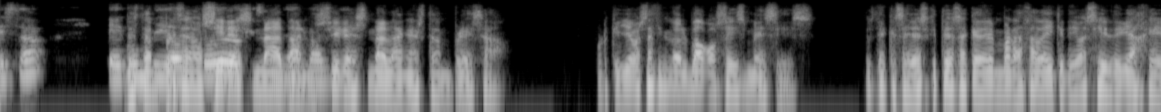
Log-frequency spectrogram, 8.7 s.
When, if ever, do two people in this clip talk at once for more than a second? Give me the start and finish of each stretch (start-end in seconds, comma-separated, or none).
0.9-2.6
